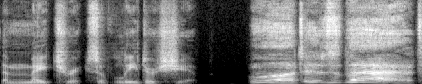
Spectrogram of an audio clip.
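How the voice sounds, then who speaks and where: This man's voice is a put-on character voice. It sits high in pitch. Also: fairly slow pace. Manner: angry, bellowing.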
